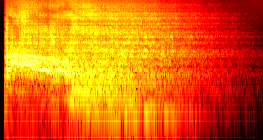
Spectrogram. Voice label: Vocal Death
